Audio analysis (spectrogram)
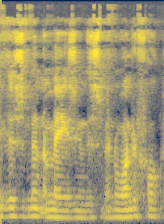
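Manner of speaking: normal talking voice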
